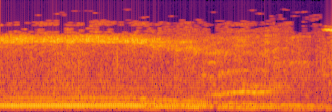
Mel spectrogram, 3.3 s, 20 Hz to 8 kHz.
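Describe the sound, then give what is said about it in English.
A car carrying Duke Renard and his two henchmen turns off the Conway Turnpike onto a well-hidden wagon road: its engine rumbles steadily, then its pitch drops and it eases down as the car slows and comes to a halt, with the motor still running softly. No one speaks. “unaware that the hour of Henry Benson's departure from the city jail has been changed from 9 to 8, the car carrying Duke Renard and his two henchmen, Curly and Spud, turns off the Conway Turnpike and comes to a stop on a well-hidden wagon road.”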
